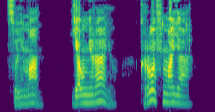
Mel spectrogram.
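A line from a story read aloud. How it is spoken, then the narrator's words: Whispered. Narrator (Russian): Прошептал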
